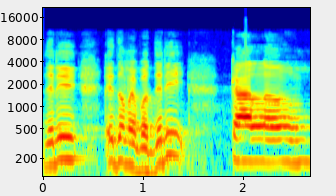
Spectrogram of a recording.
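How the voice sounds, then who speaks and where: At a moderate pace, a man talks over noticeable background noise with audible room echo. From Flores, eastern Indonesia (Ende). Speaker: podcast host. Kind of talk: casual interview chat. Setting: studio. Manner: halting, many fillers.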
